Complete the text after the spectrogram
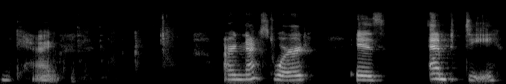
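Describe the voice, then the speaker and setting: Slow, bright-voiced American woman teaching phonics. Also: medium pitch. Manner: patient, encouraging, pauses for answers. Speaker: second grade teacher. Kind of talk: slow, clear phonics lesson for children.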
